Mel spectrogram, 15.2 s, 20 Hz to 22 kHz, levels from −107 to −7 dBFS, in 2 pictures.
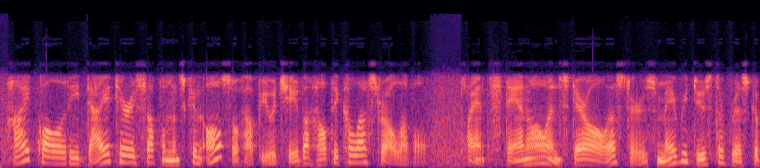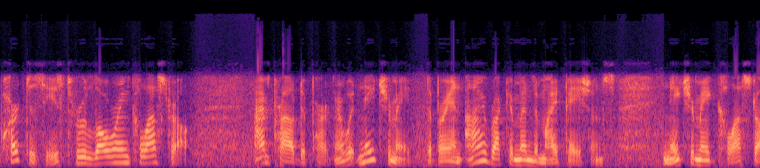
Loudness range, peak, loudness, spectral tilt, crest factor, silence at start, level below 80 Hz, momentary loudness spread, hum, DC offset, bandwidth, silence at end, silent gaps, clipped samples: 2 LU; -10 dBFS; -27 LUFS; -7 dB/octave; 18 dB; 0 s; -70 dBFS; 7 LU; none; under 0.1%; 6.4 kHz; 0 s; none; under 0.1%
